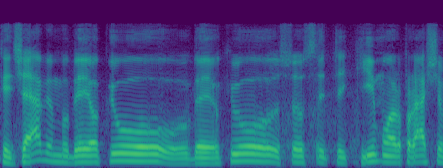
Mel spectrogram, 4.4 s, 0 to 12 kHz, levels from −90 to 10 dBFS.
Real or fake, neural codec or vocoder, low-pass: fake; codec, 16 kHz, 0.8 kbps, ZipCodec; 7.2 kHz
